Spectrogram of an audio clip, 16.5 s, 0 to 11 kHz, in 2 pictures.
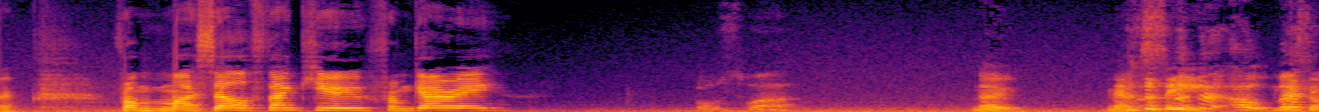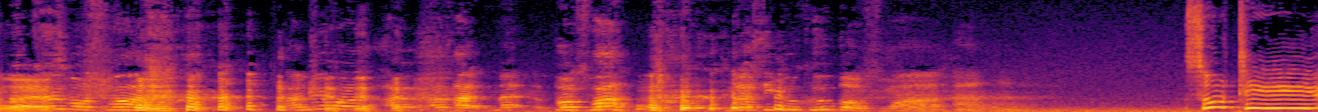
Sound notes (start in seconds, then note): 8.5 laughs; 12.1 laughing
